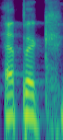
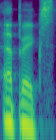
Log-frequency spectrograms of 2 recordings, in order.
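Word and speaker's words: Epix: Also, I think I must have accidentally said Epic instead of Epics, the Epics streaming service.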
